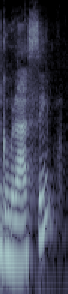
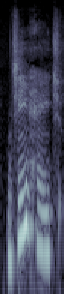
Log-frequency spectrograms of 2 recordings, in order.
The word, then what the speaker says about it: Ghoumrassi: My name is Ghoumrassi. And how do you spell that? Yeah. So, and then. That's a Portuguese name. And then Ghoumrassi, it's a North African name. Ghoumrassi. Ghoumrassi.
